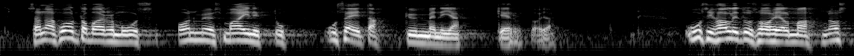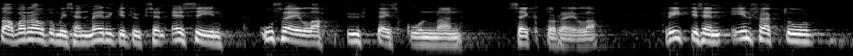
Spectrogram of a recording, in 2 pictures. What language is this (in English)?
Finnish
